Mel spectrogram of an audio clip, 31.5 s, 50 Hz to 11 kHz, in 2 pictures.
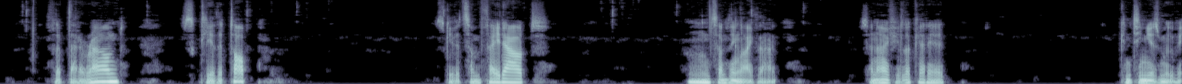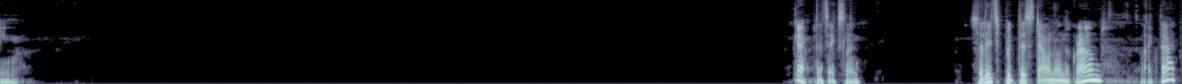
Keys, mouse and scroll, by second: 0.4-5.2 drag, 26.9-28.4 middle drag, 28.4 click, 31.2 middle click.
